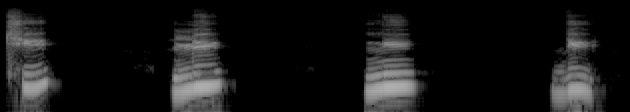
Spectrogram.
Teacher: So, rounded lips, tongue forward.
